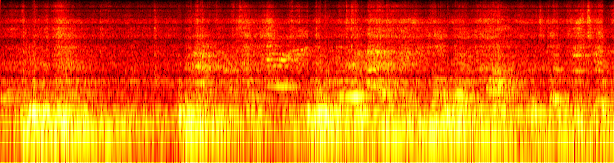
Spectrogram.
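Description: Soundtrack of a video played over a hall's loudspeakers: music and unintelligible voices, with a couple of sudden thuds, about a quarter-second and two seconds in.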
